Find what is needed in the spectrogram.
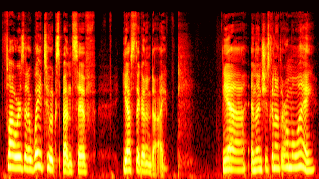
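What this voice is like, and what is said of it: Slightly hoarse, strained voice. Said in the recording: “Sorry, I'm still getting over laryngitis a little bit.”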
